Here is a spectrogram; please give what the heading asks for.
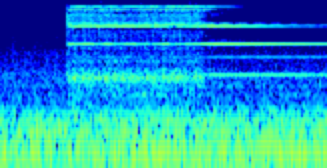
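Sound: telephone ringing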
